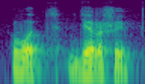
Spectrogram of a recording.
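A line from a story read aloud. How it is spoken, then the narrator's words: Normal tone. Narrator (Russian): сказал он уже нормальным тоном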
